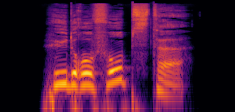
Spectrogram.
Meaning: inflection of hydrophob: 1. strong/mixed nominative/accusative feminine singular superlative degree 2. strong nominative/accusative plural superlative degree
- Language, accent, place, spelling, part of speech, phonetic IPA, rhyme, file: German, Germany, Berlin, hydrophobste, adjective, [hydʁoˈfoːpstə], -oːpstə, De-hydrophobste.ogg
